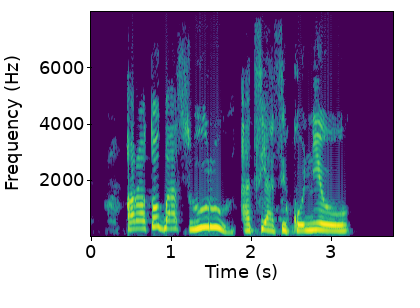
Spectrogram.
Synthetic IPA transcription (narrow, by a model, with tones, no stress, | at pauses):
ɔ˨ɾɔ˨tʊ˦ɡ͡ba˦su˨˦ɾu˦˨a˨ti˦a˨si˨ko˨ni˦o˦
